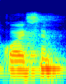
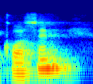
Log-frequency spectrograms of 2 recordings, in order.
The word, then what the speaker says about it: cuecen: Sin embargo, cuando se cocinan, sí, si se cuecen los vegetales, y digo cuecen, porque no se dice cosen, cuecen los vegetales, la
